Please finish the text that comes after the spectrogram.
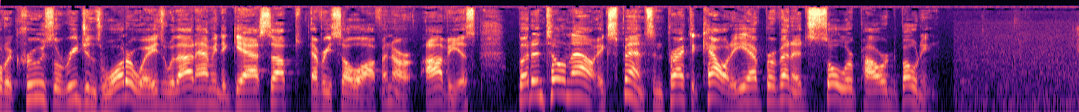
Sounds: speech

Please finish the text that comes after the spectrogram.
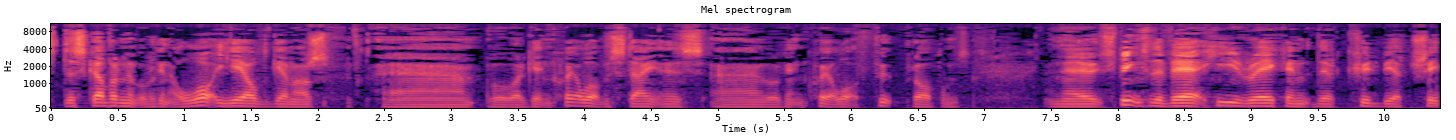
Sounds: speech

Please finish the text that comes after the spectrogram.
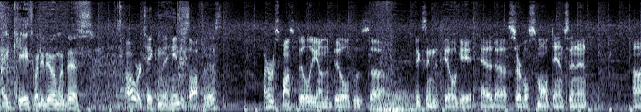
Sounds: music
speech

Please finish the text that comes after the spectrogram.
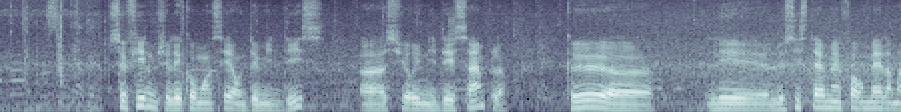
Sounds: speech

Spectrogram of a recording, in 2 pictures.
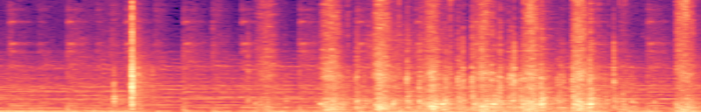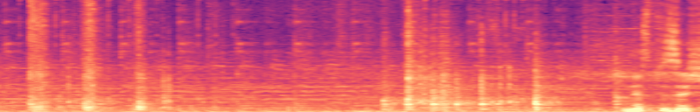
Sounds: music
speech
tools

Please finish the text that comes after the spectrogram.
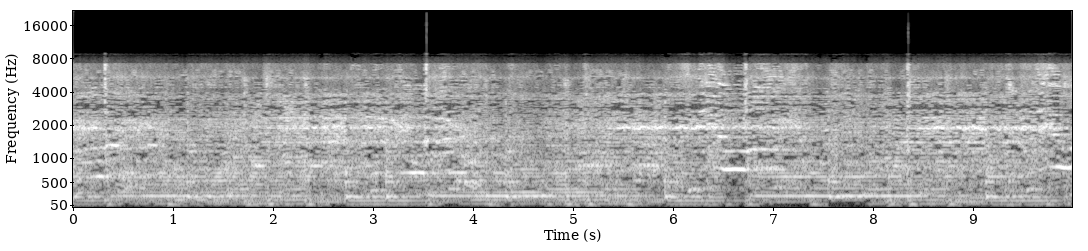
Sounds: music
singing

